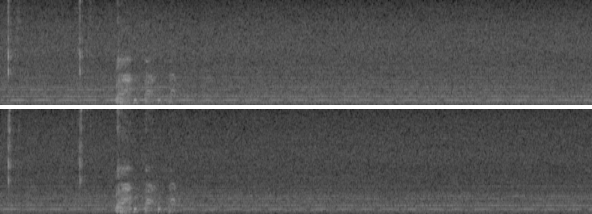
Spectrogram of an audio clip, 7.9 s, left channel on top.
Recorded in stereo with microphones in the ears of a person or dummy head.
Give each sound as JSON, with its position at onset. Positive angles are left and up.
{"t": 0.1, "sound": "scissors", "side_deg": 10, "distance_m": 1.4}
{"t": 1.5, "sound": "a cough", "side_deg": -20, "distance_m": 0.8}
